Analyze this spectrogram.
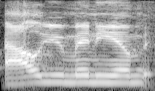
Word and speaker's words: aluminium: that named it so we dropped the eye and change the pronunciation I used to be on up surprising on lumina bandwagon but aluminium is correct I looked it up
